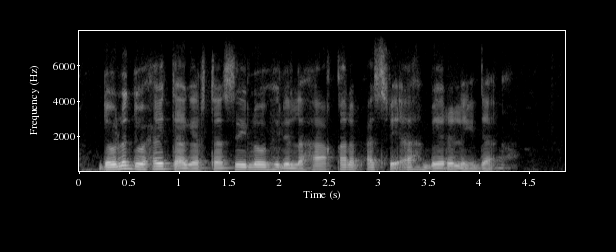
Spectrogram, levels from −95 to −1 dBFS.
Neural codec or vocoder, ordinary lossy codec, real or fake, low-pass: none; Opus, 16 kbps; real; 7.2 kHz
